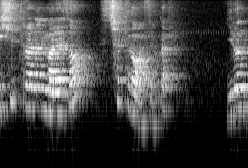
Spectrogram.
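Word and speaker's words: שֵׁת: 근데 이제 셋이라는 이름인데 셋은 쉐트 쉐트 이렇게 돼요. 그 히브리 발음으로 쉐트.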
